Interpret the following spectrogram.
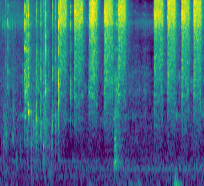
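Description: Aerosol spray-paint can hissing in a quick series of short bursts as a plastic car interior trim piece is given a coat of paint.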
